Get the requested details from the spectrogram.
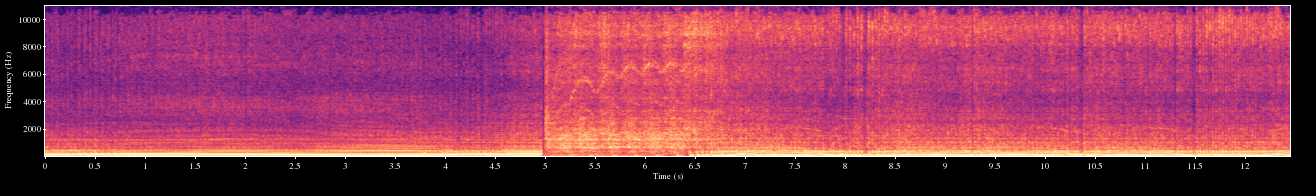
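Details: Mitsubishi Evo during build before dyno prep, first start with fuel pump on and fuel pressure up; fires promptly, revs rise and fall cleanly with a steady, uninterrupted note. Normal start and revving; alternator not holding good voltage.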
